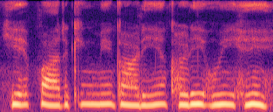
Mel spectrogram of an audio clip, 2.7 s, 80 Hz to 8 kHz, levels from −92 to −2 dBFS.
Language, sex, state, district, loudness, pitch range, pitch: Hindi, female, Madhya Pradesh, Bhopal, -14 LUFS, 220-230 Hz, 225 Hz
